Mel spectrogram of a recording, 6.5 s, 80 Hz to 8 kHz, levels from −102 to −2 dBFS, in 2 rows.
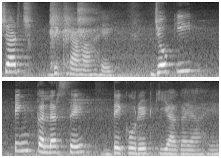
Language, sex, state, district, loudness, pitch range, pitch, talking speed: Hindi, female, Madhya Pradesh, Dhar, -18 LUFS, 170-285 Hz, 205 Hz, 120 wpm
